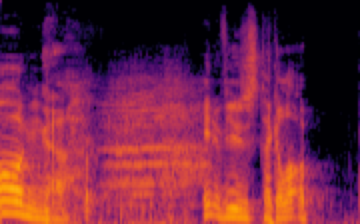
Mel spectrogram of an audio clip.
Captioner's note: groaning sound effect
